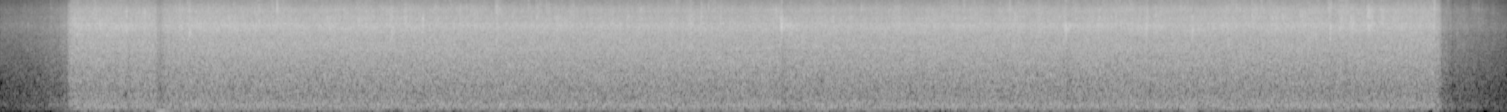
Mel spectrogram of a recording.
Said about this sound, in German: ich habe gehört, Regengeräusche sollen sehr entspannend wirken. Deswegen hier kommt ein bisschen Regen für euch da draußen.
